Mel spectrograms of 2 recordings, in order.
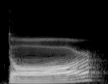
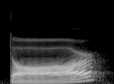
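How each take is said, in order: Both takes have the same delivery.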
